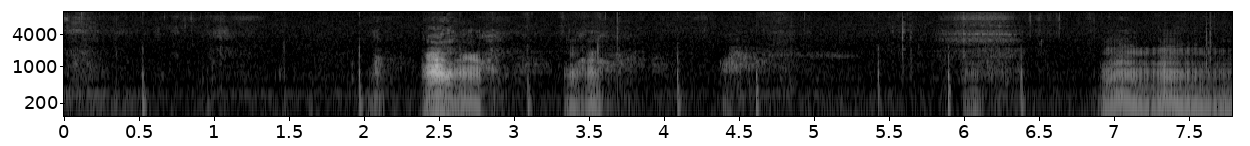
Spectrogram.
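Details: European Basset Hounds at play at Bellingham Bassets, March 23, 2013; rough growls and short barks in several bursts, a longer growling stretch at the end, with scuffling and clicks between.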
